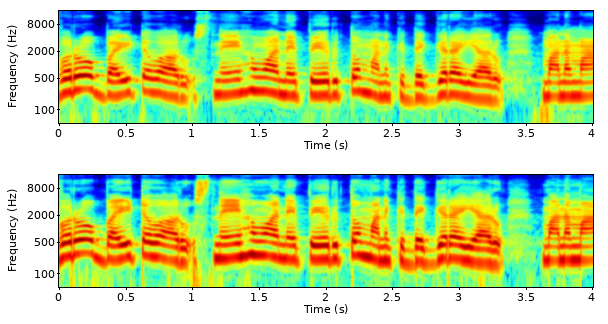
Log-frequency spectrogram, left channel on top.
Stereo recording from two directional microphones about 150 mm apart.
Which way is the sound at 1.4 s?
20° right (ahead or behind).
